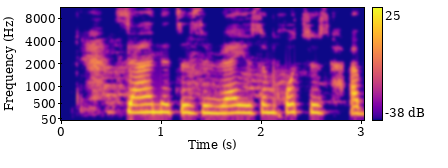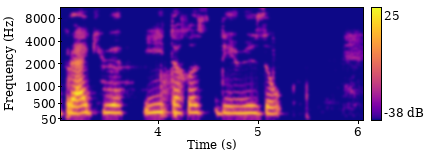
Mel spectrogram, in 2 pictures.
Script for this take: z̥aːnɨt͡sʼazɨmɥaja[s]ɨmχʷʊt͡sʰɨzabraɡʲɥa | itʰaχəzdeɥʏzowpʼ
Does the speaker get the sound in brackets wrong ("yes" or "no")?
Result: yes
